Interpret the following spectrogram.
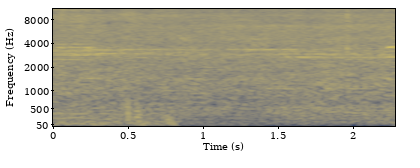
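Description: Low outdoor rumble of wind and distant city traffic heard from a high window. It is heavier for the first second, then drops to a softer steady rumble.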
